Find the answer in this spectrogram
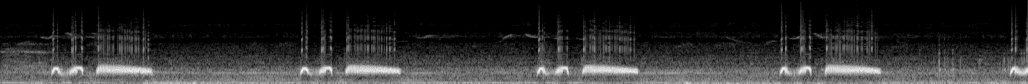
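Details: A live decoy spotted dove gives repeated long calls, each a quick double coo followed by a sustained mellow note, roughly every two and a half seconds. Faint chirping from other birds is heard behind it.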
